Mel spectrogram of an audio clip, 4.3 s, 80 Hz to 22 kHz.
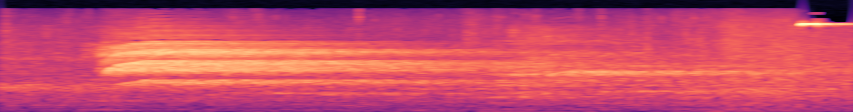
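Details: A single drawn-out, rich harmonic squeal from a beluga, lasting about three and a half seconds and slowly fading, recorded during a training session with Nana and Niko at Port of Nagoya Public Aquarium, October 2018; a faint high chirp at the end.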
